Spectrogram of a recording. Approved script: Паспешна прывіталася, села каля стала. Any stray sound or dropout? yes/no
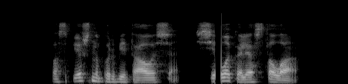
yes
